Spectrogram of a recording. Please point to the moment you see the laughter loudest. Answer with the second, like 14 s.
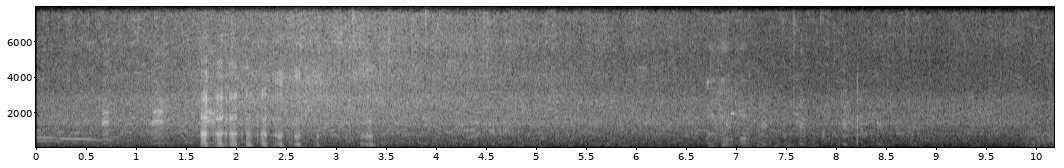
2 s.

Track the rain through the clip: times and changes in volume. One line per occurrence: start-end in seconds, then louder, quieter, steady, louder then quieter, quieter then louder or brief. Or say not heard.
0.0-10.1 quieter.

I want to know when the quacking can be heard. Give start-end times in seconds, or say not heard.
0.7-2.0, 6.7-8.4.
